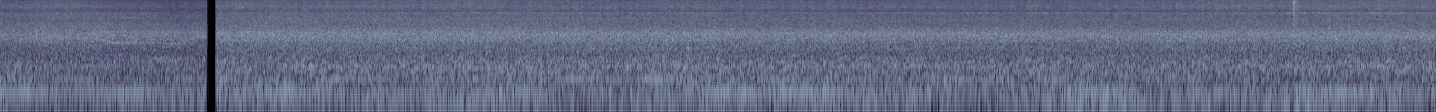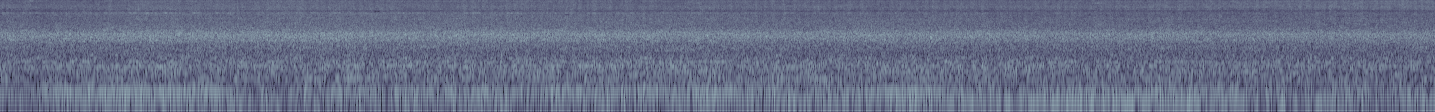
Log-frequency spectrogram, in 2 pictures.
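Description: High-speed intercity train rolling in alongside an underground station platform: a steady low rumble with a hum, broken by a brief dropout about two seconds in.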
